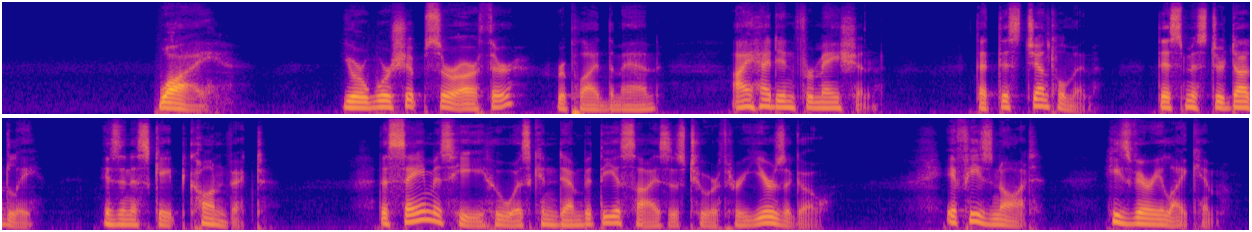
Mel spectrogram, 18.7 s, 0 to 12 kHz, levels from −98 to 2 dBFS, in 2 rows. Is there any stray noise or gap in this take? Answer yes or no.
no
